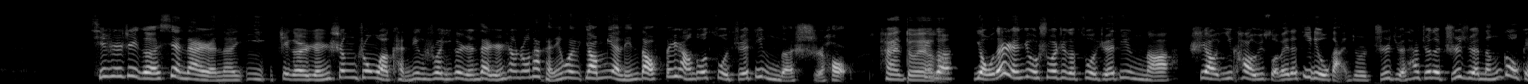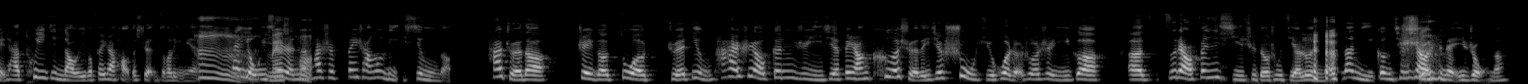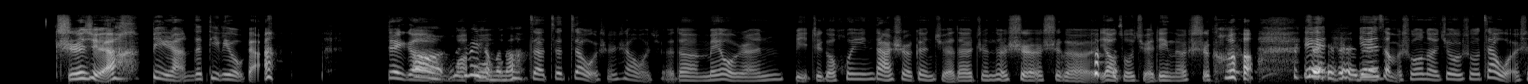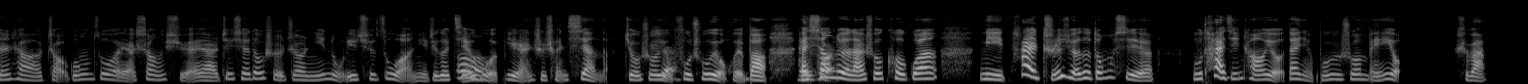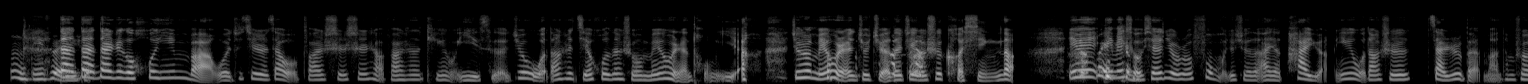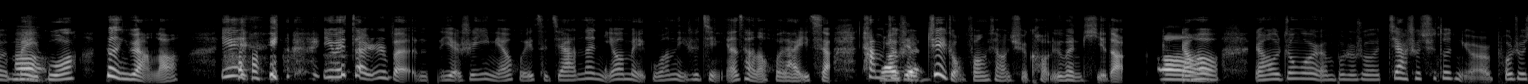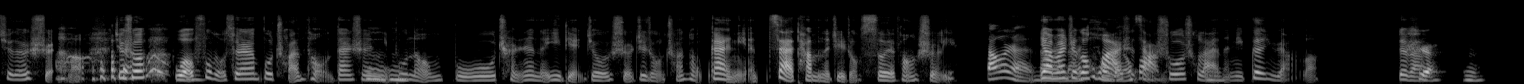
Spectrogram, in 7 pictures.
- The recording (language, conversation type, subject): Chinese, podcast, 做决定时你更相信直觉还是更依赖数据？
- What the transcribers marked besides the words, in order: other background noise; laugh; laughing while speaking: "倾向"; chuckle; chuckle; laugh; laughing while speaking: "时刻"; laughing while speaking: "对"; chuckle; laugh; laughing while speaking: "为什么？"; surprised: "美国"; chuckle; laugh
